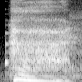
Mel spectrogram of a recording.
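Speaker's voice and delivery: a long sigh out, letting the air go; weary sigh. Acted. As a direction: sigh as if caught out. Bartender caught out, ashamed.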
